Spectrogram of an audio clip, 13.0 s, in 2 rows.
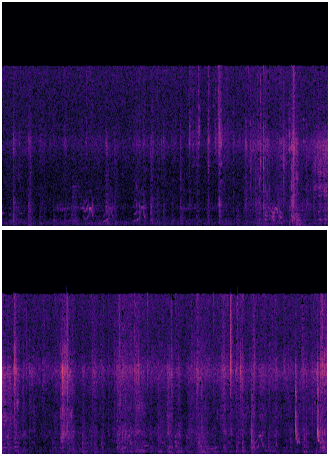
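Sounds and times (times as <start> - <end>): small birds chirping: 6.4 - 13.0.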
